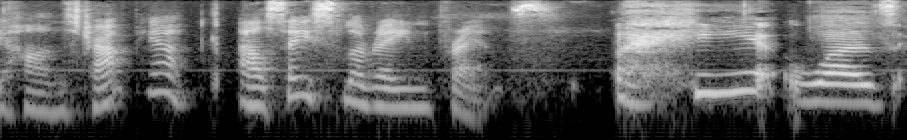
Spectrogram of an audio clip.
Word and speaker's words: Hans Trap: Is that how you would pronounce it? I would say Hans Trap, yeah.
